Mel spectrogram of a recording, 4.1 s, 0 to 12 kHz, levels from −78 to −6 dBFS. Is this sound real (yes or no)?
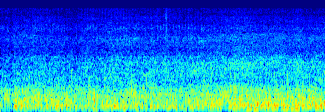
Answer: no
